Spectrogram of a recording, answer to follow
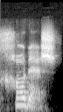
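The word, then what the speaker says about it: חֹדֶשׁ: It's spelled like the word chadash, even though it carries a little dot above the chet and it's pronounced chodesh, but it's really chadash.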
